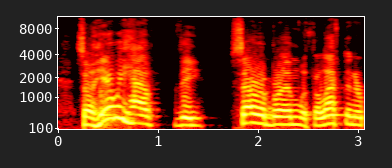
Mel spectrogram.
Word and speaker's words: cerebrum: What's interesting, in the cerebrum, it's not the cerebrum, it's cerebrum, that's the way it's pronounced.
